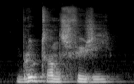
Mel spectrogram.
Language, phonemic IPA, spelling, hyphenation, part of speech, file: Dutch, /ˈblu(t).trɑnsˌfy.zi/, bloedtransfusie, bloed‧trans‧fu‧sie, noun, Nl-bloedtransfusie.ogg
- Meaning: blood transfusion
